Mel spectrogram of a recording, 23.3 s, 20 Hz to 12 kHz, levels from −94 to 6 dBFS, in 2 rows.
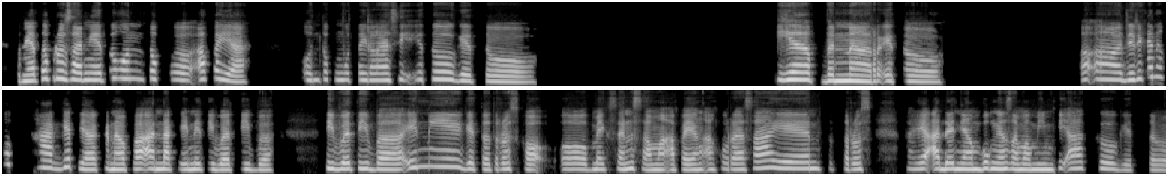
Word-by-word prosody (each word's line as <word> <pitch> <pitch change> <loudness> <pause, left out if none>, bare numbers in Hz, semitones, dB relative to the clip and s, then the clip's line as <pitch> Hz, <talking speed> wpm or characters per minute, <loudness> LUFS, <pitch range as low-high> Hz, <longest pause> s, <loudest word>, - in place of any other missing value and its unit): ternyata 240 +7 +2
perusahaan 310 -4 +3
itu 280 +2 -1
untuk, 330 -2 -1 0.2
eee, 275 -2 -1
apa 310 +2 +1
ya, 225 -6 +2 0.6
untuk 280 +2 -6
mutilasi 275 0 -2
itu 300 +1 -4 0.2
gitu. 215 -3 -1 2.5
Iya, 285 +2 +6 0.3
bener 240 -2 +6 0.2
itu. 235 0 -6 1.7
Heeh. 305 0 -1
Jadi 280 +3 +1
kan 395 +2 -3
aku 435 +3 -7 0.3
kaget 295 +1 0
ya, 230 -3 +2
kenapa 225 0 +2
anak 230 -1 +4
ini 225 +1 0
tiba-tiba 215 -1 -3 0.5
tiba-tiba 235 -2 +2
ini 335 +1 -2
gitu, 230 -2 -2
terus 235 0 -5
kok, 210 -1 -3
eee, 230 0 -1
make 225 -1 -2
sense 235 +1 -1
sama 215 -1 0
apa 210 +1 -3
yang 215 +1 0
aku 225 +2 -7
rasain, 255 +2 0
tu 235 - -25
terus 230 0 -5 0.3
kayak 240 0 -2
ada 240 0 +3
nyambung 235 +1 +3
yang 240 - +3
sama 225 -2 +2
mimpi 220 +3 +1
aku 255 -1 -3
gitu. 200 +1 -13
240 Hz, 120 wpm, -18 LUFS, 225-280 Hz, 2.5 s, Iya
